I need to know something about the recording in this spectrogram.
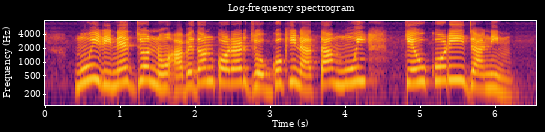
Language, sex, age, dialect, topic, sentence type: Bengali, female, 18-24, Rajbangshi, banking, statement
